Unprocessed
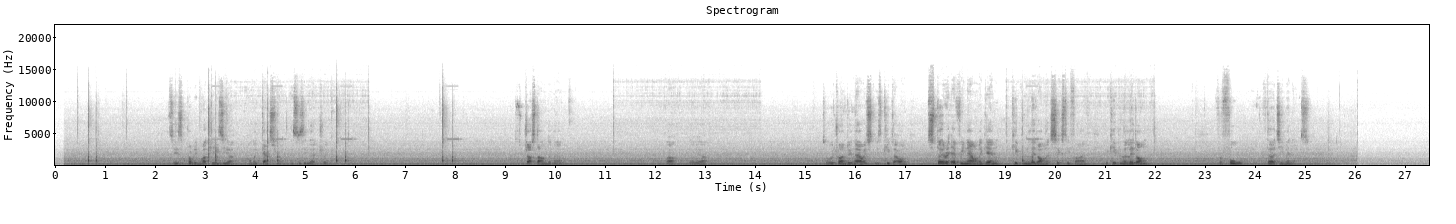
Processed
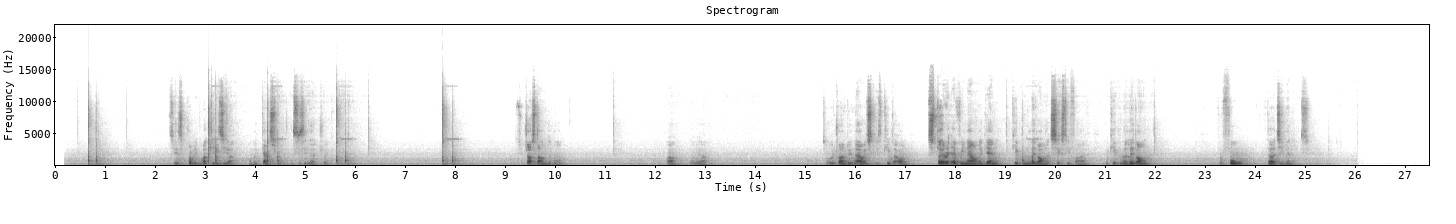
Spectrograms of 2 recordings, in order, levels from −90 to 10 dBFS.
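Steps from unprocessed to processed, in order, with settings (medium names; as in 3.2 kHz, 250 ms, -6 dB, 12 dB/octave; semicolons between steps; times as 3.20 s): three bands expanded up and down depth 100%; trim -5.5 dB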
